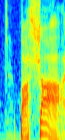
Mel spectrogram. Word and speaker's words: Barsad: "Bassard," said Defarge, making it French by pronunciation. But he had been so careful to get it accurately that he then spelt it with perfect correctness. Barsad, repeated Madame.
